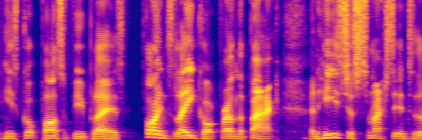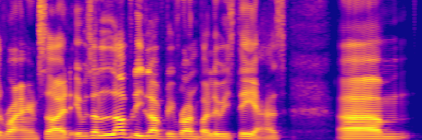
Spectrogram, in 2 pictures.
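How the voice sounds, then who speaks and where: A man's voice: mid-range voice, fairly bright tone, clean tone. A man casually commentating his own game, thinking aloud with lots of ums, tired and yawning. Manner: rambling, self-chatting, thinks aloud with many ums. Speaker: gaming YouTuber. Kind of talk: casual let's-play commentary.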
